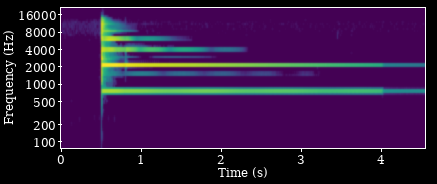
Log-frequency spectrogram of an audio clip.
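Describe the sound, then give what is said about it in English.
A single bell is struck once as a cue during a breathing exercise, giving a bright metallic attack followed by a clear, sustained tone that rings out slowly for several seconds in otherwise silent surroundings. “Continue breathing, and I will ask you to notice how many breaths you took in between the two bells.”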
